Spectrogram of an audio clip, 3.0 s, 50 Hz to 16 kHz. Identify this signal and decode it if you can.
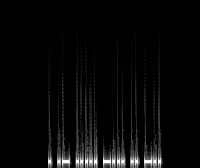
Morse code, heard as a keyed tone, about 36 wpm, 700 Hz. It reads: EA5BID
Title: DXCC-100 Call Signs - 6 Characters - Repeated 2x - 35wpm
